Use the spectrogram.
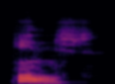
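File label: "hinged", Australian English; pronunciations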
